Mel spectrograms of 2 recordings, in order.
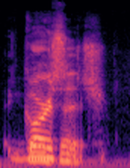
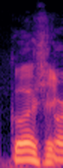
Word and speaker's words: Gorsuch: Daisy says, I would have been inclined to give Gorsuch if they had, is it pronounced Gorsuch? – Gorsuch. – Gorsuch. – Gorsuch, I believe, right? Neil Gorsuch.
